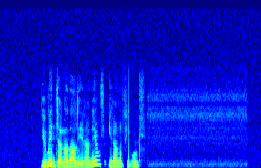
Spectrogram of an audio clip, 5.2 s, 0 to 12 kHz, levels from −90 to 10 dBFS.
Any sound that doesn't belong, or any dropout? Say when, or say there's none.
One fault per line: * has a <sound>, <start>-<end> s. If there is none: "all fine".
all fine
